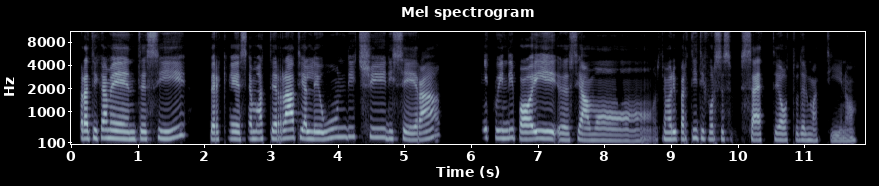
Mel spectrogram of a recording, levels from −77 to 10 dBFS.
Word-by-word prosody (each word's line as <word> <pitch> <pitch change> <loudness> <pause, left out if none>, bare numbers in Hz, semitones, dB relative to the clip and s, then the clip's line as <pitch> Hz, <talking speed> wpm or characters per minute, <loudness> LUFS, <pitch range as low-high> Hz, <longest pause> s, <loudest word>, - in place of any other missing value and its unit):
Praticamente 220 -2 +4
sì, 230 +8 -1 0.3
perché 205 +1 0
siamo 210 +1 -3
atterrati 230 +3 +4
alle 210 -1 +2
11 260 +3 -3
di 215 0 -4
sera 215 - 0 0.6
e - - -7
quindi 230 +1 -3
poi, 210 0 +4
uhm, 185 -1 -3
siamo 170 -4 -3
siamo 205 -4 -5
ripartiti 215 +2 -3
forse 205 0 -6
s 205 0 -8
7-8 180 0 -3
del 180 -1 -7
mattino. 80 - -11
210 Hz, 105 wpm, -20 LUFS, 185-230 Hz, 0.6 s, Praticamente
